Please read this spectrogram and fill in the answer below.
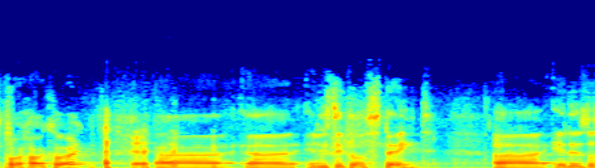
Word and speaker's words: Port Harcourt: I'm trying to get good on my pronunciation because I understand I put a bit more emphasis on the R than most do here. It's Port Harcourt in Ezekiel State.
